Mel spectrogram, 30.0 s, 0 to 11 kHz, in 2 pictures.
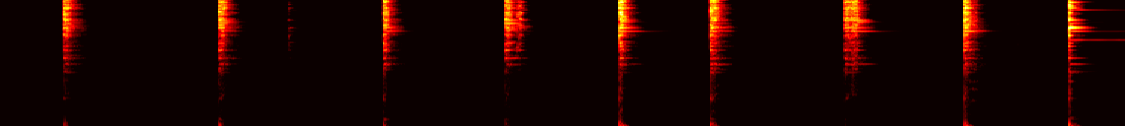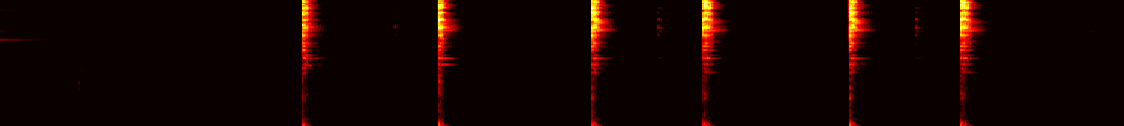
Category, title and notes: Sound effects > Objects / House appliances
silverware sword or knives hits scrapes sounds 02202025
custom sai and swords hitting with scrape sounds.
clash, karate, ring, blade, jeffshiffman, knife, impact, melee, kung-fu, silverware, scrape, combat, fighting, metal, tmnt, medieval, weapon, psai, battle, attack, clank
